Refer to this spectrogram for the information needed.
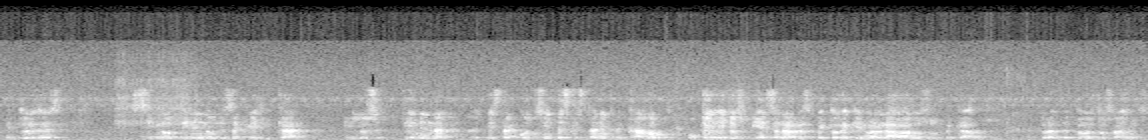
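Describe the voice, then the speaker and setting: A man's voice: on the high side, moderate pace. A man taking part in a group Bible study, asking careful, hesitant questions. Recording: echoey room, far from mic, noisy.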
